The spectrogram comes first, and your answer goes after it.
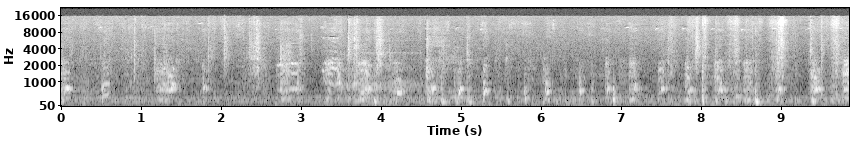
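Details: Whimpering from young pups at three weeks old, a steady patter of short squeals and soft whines from several animals at once, some brief upward-sliding cries mixed with shuffling.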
